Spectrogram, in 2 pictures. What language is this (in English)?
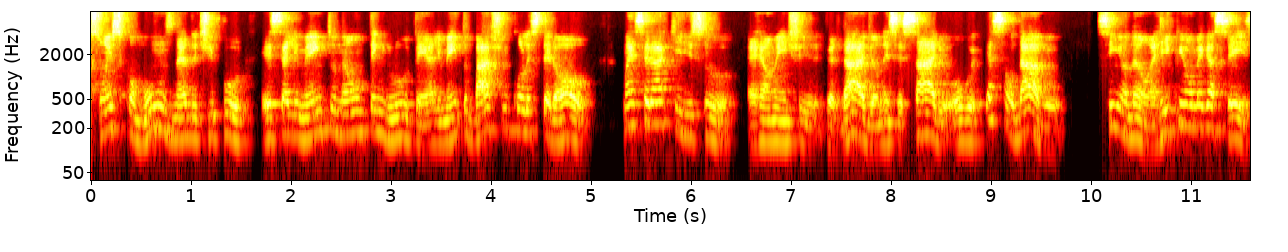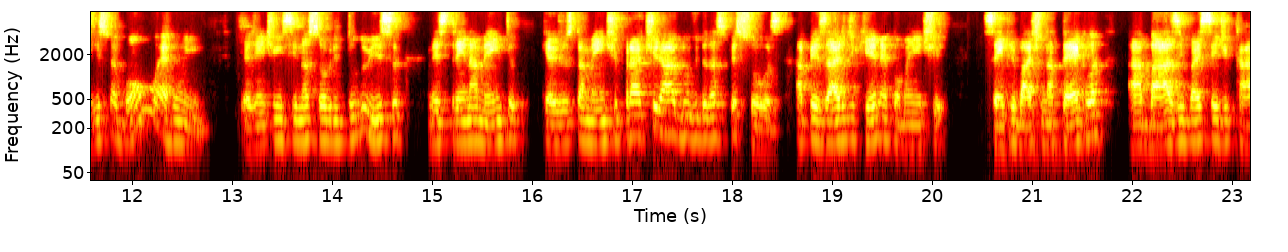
Portuguese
